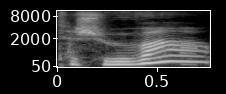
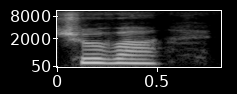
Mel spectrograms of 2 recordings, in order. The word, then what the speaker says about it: teshuvah: And teshuvah, also sometimes pronounced tshuva, is the act of repentance.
